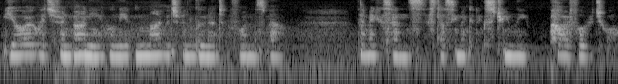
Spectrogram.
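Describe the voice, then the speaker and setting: A woman's voice: mid-range voice, completely flat delivery, moderate pace, a little mellow, distant mic, a little hiss or hum, natural voice. Whispering ancient vampire played by a woman. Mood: soft, businesslike. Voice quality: whispered, breathy. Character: ancient confident female vampire girlfriend, expert sniper. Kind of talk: ASMR roleplay.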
